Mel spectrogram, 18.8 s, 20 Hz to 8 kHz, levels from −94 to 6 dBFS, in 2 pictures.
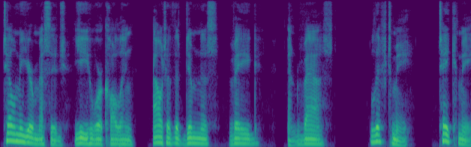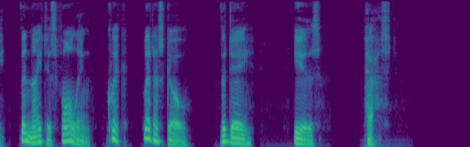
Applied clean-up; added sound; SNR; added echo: none; none; none; none.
